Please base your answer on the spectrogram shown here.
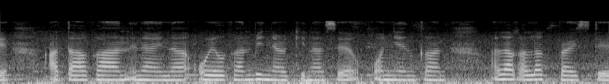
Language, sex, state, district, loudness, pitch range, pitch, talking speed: Nagamese, female, Nagaland, Dimapur, -15 LUFS, 200-215 Hz, 210 Hz, 145 wpm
